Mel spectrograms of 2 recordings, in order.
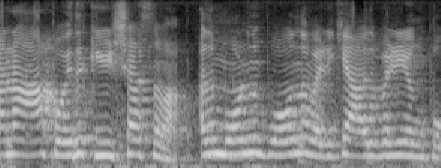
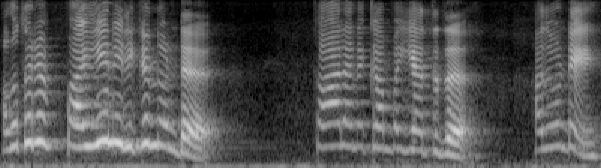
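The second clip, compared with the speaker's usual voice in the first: raised scolding; 7 semitones higher than usual. Acted. Hushing the crowd, still pitched up.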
